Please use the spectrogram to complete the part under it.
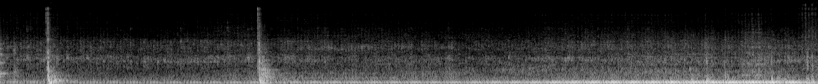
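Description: A 1981 Datsun MQ Patrol with an SD33 diesel engine and 4-speed gearbox, idling with a coarse clattering rumble after sitting unmoved for years, two sharp knocks early on, then the engine note building louder and steadier toward the end.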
